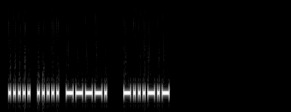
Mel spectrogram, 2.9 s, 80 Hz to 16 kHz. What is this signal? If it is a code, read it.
Morse code, heard as a keyed tone, about 48 wpm, 700 Hz. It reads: 559 <BK>
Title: SOTA QSO Practice 50wpm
